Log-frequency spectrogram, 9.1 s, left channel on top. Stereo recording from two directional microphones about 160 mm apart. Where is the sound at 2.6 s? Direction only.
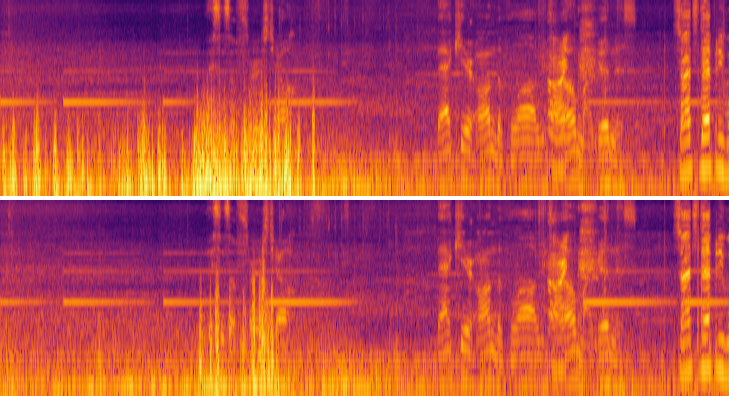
20° left (ahead or behind).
